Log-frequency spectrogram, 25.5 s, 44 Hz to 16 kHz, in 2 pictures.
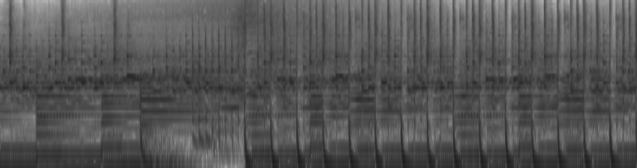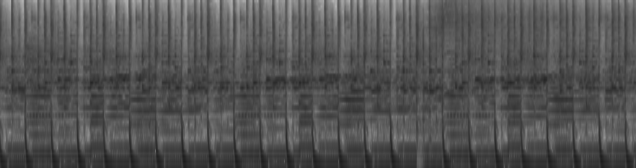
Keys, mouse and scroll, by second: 9.6 click, 12.0 q, 15.3-17.2 middle drag, 17.2 ctrl+s, 17.7-18.5 drag, 18.5-23.2 middle drag, 23.2 ctrl+s.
